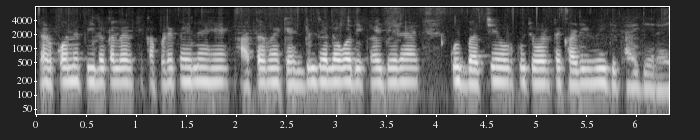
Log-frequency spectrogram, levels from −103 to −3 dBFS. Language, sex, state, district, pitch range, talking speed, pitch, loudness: Hindi, female, Chhattisgarh, Korba, 185-195 Hz, 245 wpm, 190 Hz, -19 LUFS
